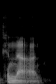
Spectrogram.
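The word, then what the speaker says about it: כנען: And you probably heard other people say it that way because in English I don't know how it's properly pronounced. In Hebrew the word is Cananan.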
